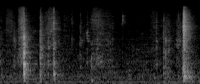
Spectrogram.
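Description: Tarot cards being handled: cards drawn off the deck and laid down on the table, with two sharp card taps, one near the start and a louder one near the end.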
